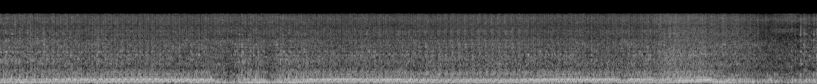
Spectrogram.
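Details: 1963 Pontiac 389 V8 at first start after long storage, running on 2-cycle gas, powered via jump box: deep, steady V8 burble with a couple of brief throttle blips; normal idle.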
